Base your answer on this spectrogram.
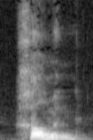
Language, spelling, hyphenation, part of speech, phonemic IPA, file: Dutch, galmen, gal‧men, verb / noun, /ˈɣɑlmə(n)/, Nl-galmen.ogg
- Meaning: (verb) to resound, to echo; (noun) plural of galm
